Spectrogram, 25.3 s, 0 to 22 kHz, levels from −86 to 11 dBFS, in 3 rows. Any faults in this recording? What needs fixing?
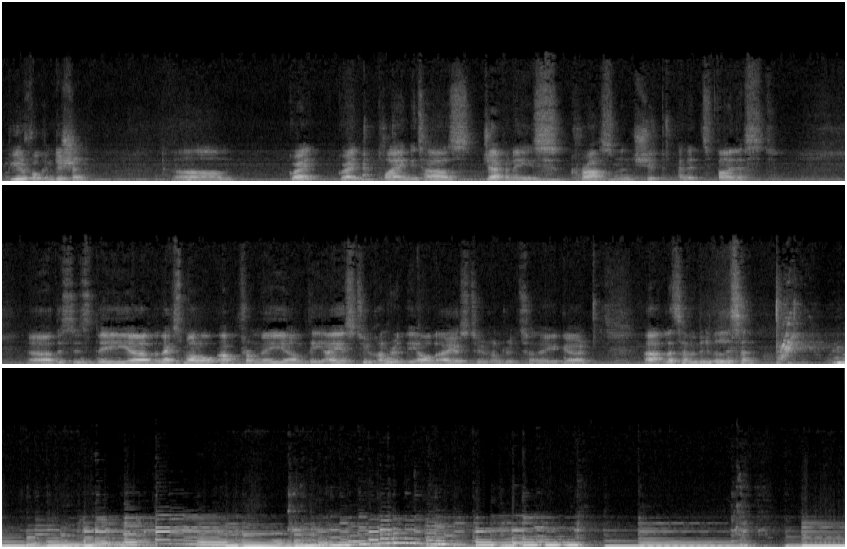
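Nothing stood out on listening, so there is nothing here that needs fixing.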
